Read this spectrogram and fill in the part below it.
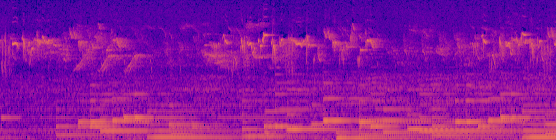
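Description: Birdsong in a quiet garden corner, with several birds chirping and trilling in quick overlapping phrases throughout, set over a steady background of soft sustained musical tones.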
